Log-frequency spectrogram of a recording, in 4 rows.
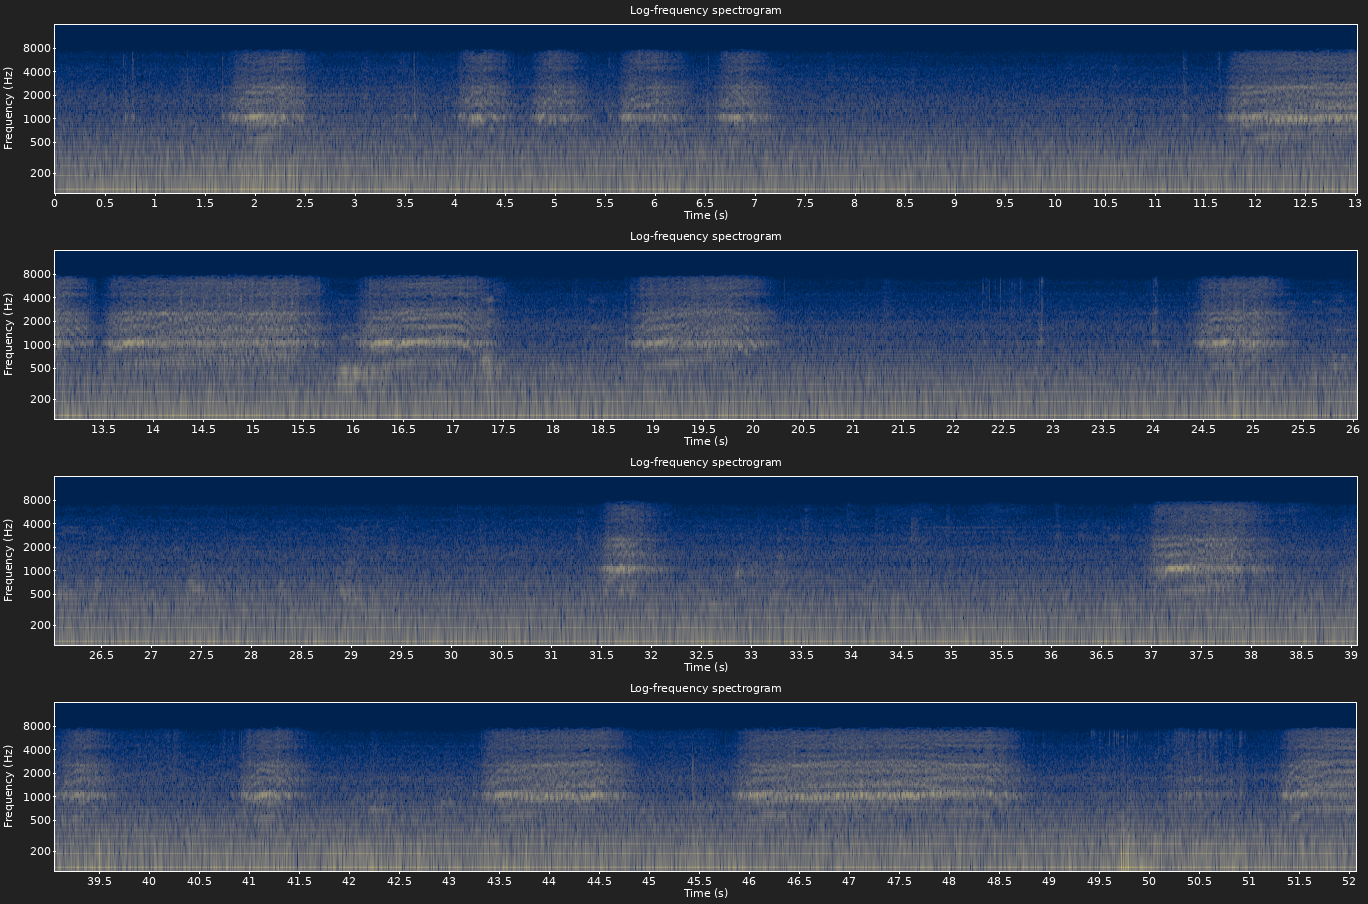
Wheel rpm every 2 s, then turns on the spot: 10, 20, 30, 10, 0, 30, 110, 80, 50, 60, 10, 0, 30, 0, 0, 10, 10, 0, 40, 30, 20, 20, 70, 110, 60, 30.
2-4 24-26 48-50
